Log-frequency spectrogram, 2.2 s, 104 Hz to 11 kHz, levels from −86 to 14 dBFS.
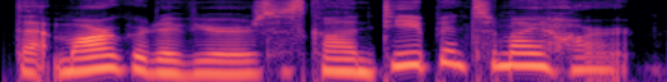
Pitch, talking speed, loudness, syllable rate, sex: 215 Hz, 270 wpm, -18 LUFS, 6.4 syllables/s, female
